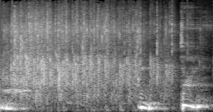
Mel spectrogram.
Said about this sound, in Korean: 다시 한번 감사의 박수.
